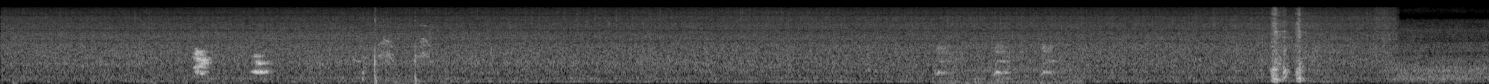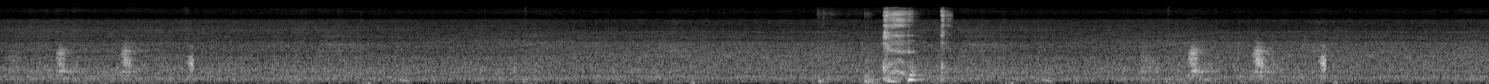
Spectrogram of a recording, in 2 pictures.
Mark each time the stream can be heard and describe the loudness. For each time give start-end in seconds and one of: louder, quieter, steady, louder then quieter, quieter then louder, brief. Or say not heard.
0.0-29.7 steady.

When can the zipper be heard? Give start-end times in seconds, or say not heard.
not heard.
